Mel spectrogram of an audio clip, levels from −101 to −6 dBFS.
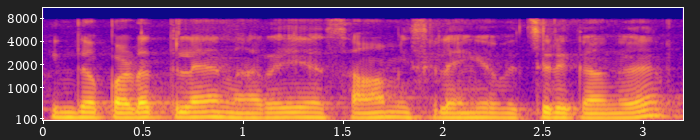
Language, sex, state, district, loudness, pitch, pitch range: Tamil, male, Tamil Nadu, Kanyakumari, -18 LUFS, 140 Hz, 135-145 Hz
